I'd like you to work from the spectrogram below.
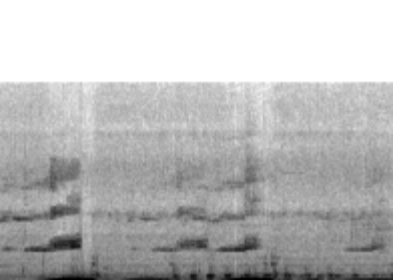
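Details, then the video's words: Wild cassowary: two strong low booms about two seconds apart, separated by quicker pulsing throbs, while high upslurred whistles sound in the background. "O Canto do Casuar Selvagem"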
